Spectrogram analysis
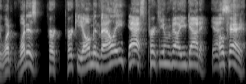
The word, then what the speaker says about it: Perkiomen Valley: So the Nova Lab is from, oh my gosh, I realized I never pronounced this word out loud. Gary, what is Perkiomen Valley? Yes, Perkiomen Valley, you got it.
